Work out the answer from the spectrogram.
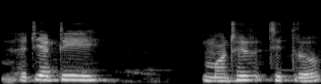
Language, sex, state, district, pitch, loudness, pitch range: Bengali, male, West Bengal, Paschim Medinipur, 185 Hz, -18 LUFS, 160-200 Hz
